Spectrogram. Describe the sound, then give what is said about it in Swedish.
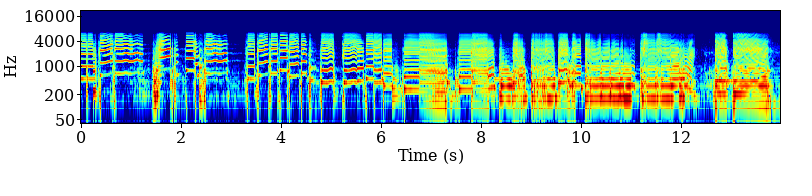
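An electric guitar, a Telecaster, played through an octave fuzz with the tone rolled back, giving a buzzy, slightly muffled distorted sound; a run of quick picked single notes and short phrases, with a few sustained notes ringing out. “Men är det inte så med oktavfassa, det kan inte, det är väldigt svårt att spela mer än en ton i taget för de bryter ihop liksom.”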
